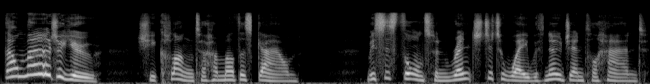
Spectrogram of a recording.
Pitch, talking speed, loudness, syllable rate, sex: 220 Hz, 165 wpm, -21 LUFS, 4.7 syllables/s, female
